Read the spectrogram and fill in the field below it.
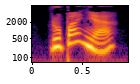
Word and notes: rupanya: indonesian

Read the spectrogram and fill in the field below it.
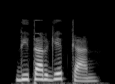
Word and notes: ditargetkan: Indonesian

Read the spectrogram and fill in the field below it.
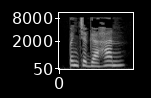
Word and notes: pencegahan: Indonesian

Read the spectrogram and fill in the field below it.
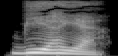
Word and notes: biaya: indonesian

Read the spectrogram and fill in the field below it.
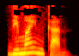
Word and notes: dimainkan: Indonesian

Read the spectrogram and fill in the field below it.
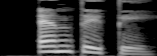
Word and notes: NTT: Indonesian

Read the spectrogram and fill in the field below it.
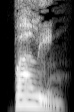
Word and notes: paling: indonesian

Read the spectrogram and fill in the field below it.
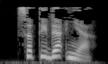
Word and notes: setidaknya: Indonesian

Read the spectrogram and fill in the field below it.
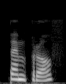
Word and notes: pemprov: Indonesian

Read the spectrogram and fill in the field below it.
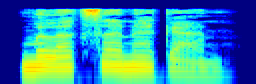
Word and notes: melaksanakan: Indonesian

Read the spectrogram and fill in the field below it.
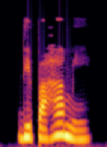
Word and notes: dipahami: indonesian

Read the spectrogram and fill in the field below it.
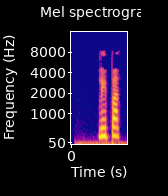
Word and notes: lipat: indonesian

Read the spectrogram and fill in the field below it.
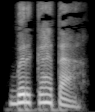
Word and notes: berkata: Indonesian

